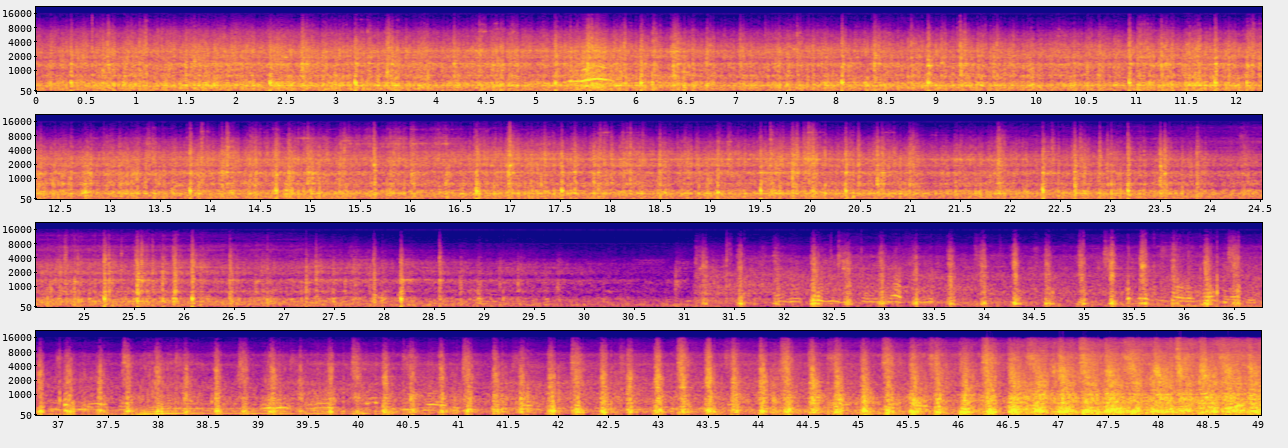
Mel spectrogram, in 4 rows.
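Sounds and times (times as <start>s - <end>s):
train running noise: 0.0s - 49.0s
wheels clicking over rail joints: 30.9s - 49.0s.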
